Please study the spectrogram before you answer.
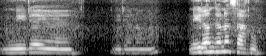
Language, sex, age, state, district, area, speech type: Odia, female, 45-60, Odisha, Kendrapara, urban, spontaneous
